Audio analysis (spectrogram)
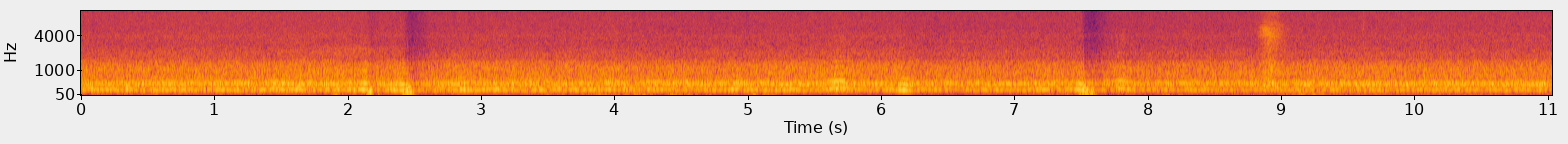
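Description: A large swarm of honey bees, queen among them, fills the air outdoors with a dense, loud, continuous buzz. A couple of brief thumps break the drone.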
